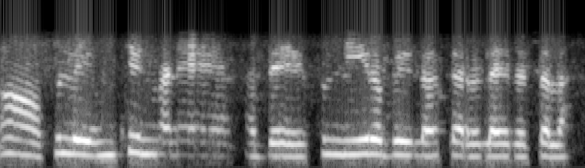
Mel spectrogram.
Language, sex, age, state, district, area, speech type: Kannada, female, 45-60, Karnataka, Tumkur, rural, conversation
